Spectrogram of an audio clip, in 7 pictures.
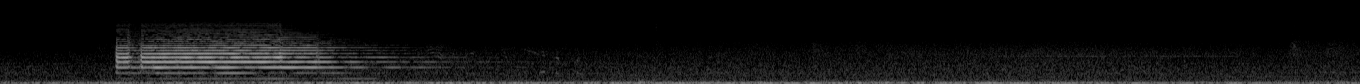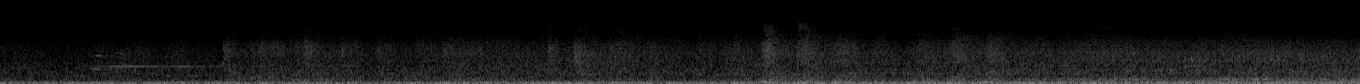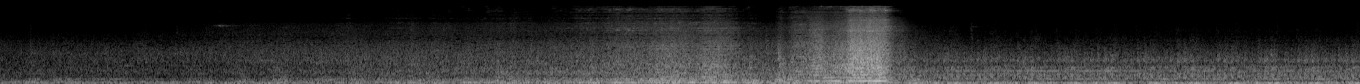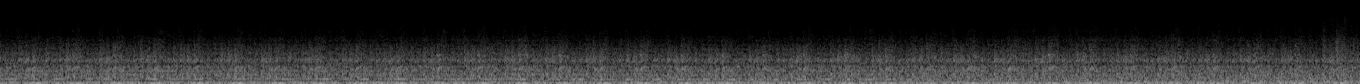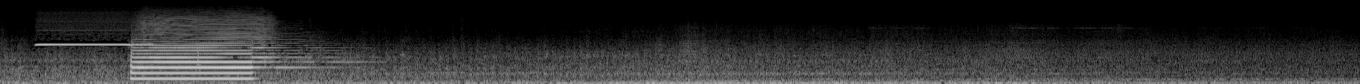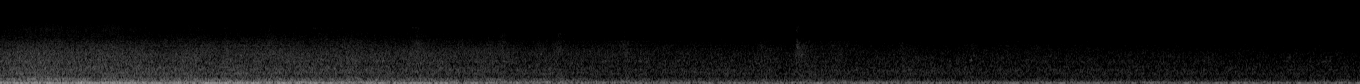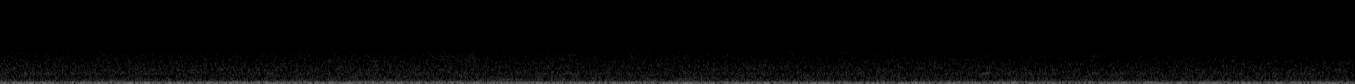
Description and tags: locomotive w whistle
The locomotive whistle and slowly makes passes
